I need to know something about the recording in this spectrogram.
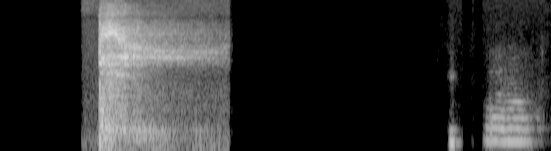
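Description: A heavy door swings shut with a loud, rumbling slam, then after a pause comes a brief knock and a short, tonal creak, with no voices.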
